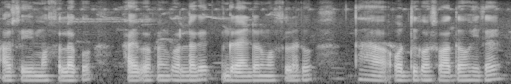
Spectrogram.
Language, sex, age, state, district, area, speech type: Odia, male, 18-30, Odisha, Mayurbhanj, rural, spontaneous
